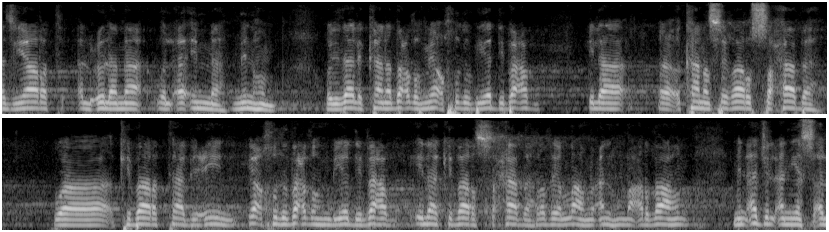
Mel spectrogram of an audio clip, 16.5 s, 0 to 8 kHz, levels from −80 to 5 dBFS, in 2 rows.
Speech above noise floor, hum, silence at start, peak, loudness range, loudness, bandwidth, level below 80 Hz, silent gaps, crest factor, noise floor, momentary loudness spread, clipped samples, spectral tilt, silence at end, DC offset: 25 dB; none; 0 s; -6 dBFS; 2 LU; -21 LUFS; 8 kHz; -38 dBFS; none; 16 dB; -45 dBFS; 7 LU; under 0.1%; -6.5 dB/octave; 0 s; under 0.1%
